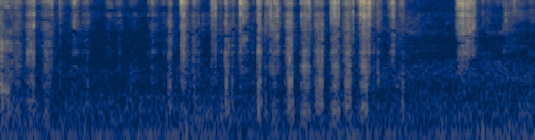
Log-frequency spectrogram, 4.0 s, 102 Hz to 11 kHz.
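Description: OerLa OLHM-12 mini cleaver knife carving a notch into a wooden stick: a quick run of short cuts and scrapes of the steel blade into the wood, with one longer stroke a little after three seconds in.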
